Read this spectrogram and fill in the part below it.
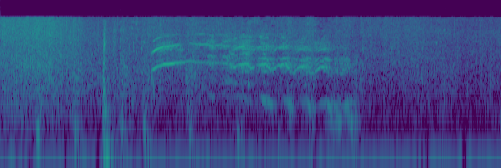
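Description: A horse whinnies.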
